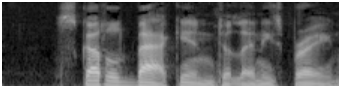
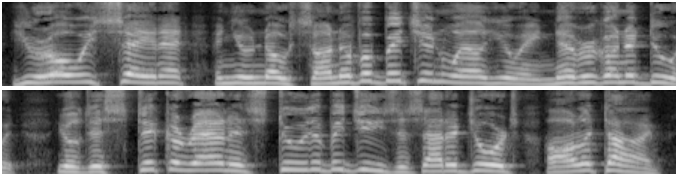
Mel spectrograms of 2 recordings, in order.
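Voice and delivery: high, loud nagging rebuke; sharp scolding; 12 semitones higher, 6 dB louder than usual. A narrator's reading. Aunt accusing nephew of burdening George, sharp high scolding. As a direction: berate him in a raised, high voice. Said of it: "she said sharply".

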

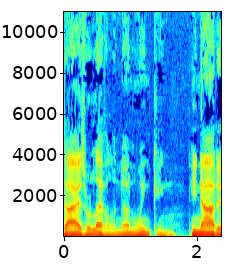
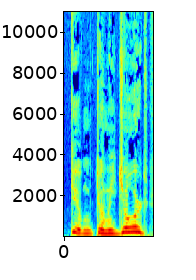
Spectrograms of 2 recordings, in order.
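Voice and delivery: put-on high, loud childlike plea; begging; 10 semitones higher, 7 dB louder than usual. A narrator's reading. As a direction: beg urgently in a simpleton's raised voice. Lenny begs for the pup.

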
